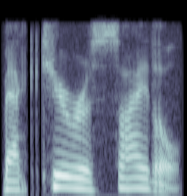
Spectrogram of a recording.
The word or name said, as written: bactericidal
